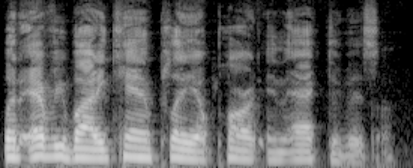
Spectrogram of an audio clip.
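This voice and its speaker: A man's voice: mid-range voice, brisk, mellow. A man hosting an interview show with enthusiasm, exclamatory and slangy, repeating phrases for emphasis. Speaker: talk show host.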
